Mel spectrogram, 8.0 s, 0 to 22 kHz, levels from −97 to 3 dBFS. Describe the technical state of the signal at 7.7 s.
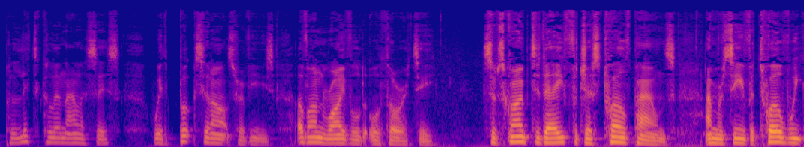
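At 7.7 s the speech signal is intact, with no dropout, clipping, glitch or other fault heard at that moment.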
